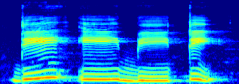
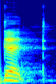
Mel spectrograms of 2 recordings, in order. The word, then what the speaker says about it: debt: D-E-B-T, but B should be silent here.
